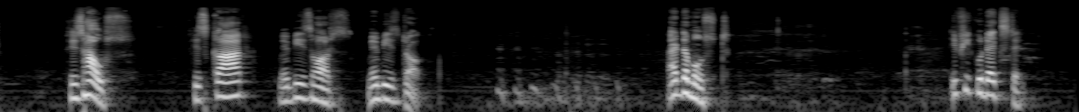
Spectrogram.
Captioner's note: laughter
